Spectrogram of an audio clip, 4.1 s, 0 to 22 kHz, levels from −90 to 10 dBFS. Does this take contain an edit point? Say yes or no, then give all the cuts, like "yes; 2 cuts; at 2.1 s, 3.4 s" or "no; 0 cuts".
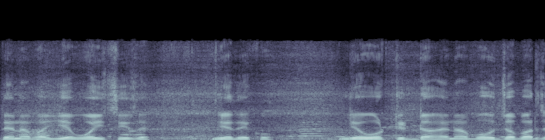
no; 0 cuts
